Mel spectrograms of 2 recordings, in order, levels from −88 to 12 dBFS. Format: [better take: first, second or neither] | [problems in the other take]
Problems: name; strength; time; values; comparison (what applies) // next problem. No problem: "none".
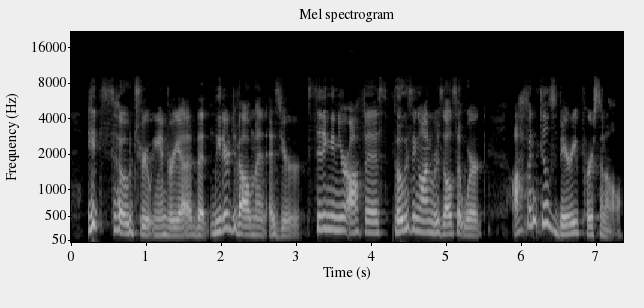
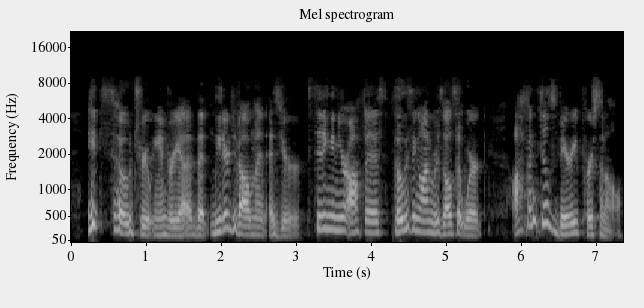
first | garbled, watery; slightly; nothing above 7.5 kHz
